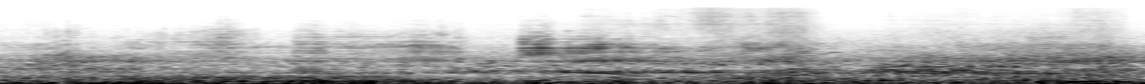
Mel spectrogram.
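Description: Vehicle engines running steadily, their pitch gliding up and down now and then, over a low wind rumble on the microphone.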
